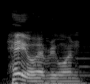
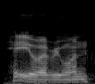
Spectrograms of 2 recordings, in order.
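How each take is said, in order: First: The greeting sounds upbeat and livelier in energy. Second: The greeting sounds sad and low in energy. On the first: The speaker calls it right. "Let's take that again" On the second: The speaker calls it wrong. "I sound really sad"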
